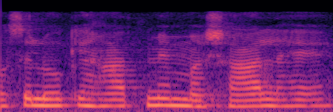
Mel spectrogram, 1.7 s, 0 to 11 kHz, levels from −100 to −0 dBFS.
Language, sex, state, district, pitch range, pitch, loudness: Hindi, female, Bihar, Araria, 185-195 Hz, 185 Hz, -29 LUFS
